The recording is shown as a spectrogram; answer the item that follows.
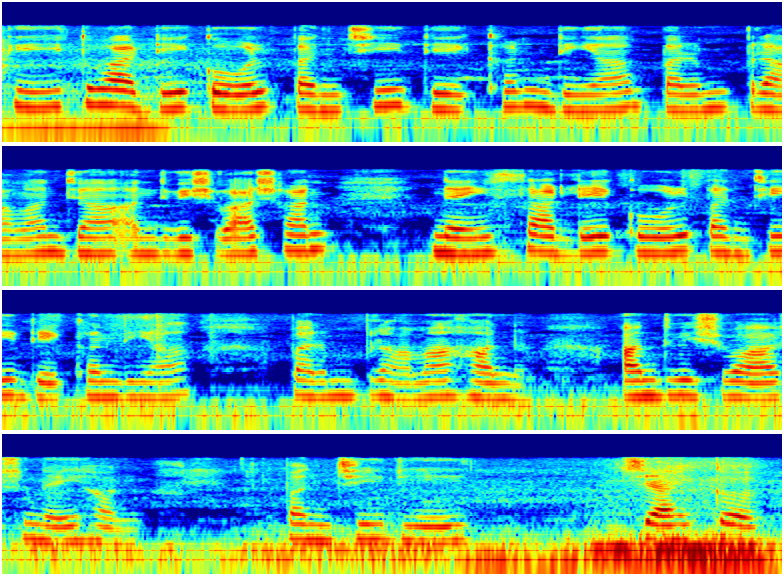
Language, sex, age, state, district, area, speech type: Punjabi, female, 45-60, Punjab, Hoshiarpur, rural, spontaneous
